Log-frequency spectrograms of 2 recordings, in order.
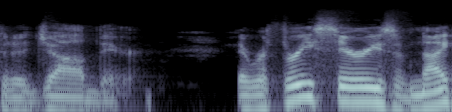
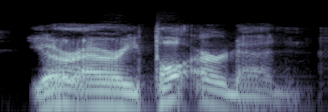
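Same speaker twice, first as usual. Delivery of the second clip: attempted northern English accent drifting off course; 2 semitones higher, 4 dB louder than usual. Trying a northern accent, the speaker ends up sounding like Hagrid. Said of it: "It it just ends up sounding like Hagrid".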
